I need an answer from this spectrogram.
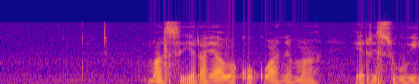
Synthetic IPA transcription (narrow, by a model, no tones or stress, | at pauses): masḭɾʔajaβakɔ̰kwanɛma | ɦerisiwiː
